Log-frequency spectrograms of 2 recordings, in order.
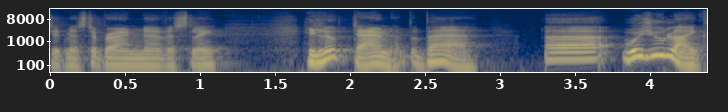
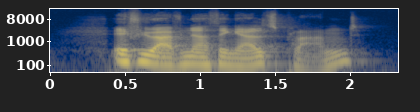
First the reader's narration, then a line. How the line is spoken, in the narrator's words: he asked hastily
